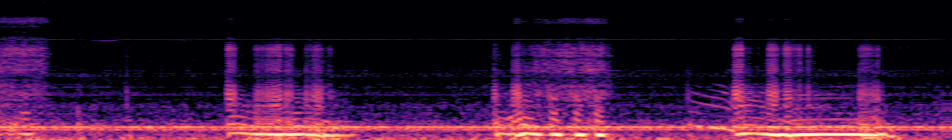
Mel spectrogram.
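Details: A sleeping cat named Ponyo gives three low, buzzy snores, each about a second long and spaced roughly two seconds apart, over a constant background hum.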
